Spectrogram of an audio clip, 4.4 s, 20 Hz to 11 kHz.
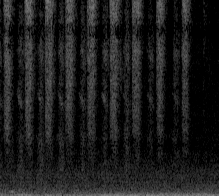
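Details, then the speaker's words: Nurse inflates a manual blood pressure cuff with quick rhythmic hand-bulb puffs during a bedside head-to-toe assessment, after a 1-minute wait, on a patient reporting flu-like symptoms with a wet cough producing thick sputum. "So now we're going to take your blood pressure. Okay. We're going to get some pressure."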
